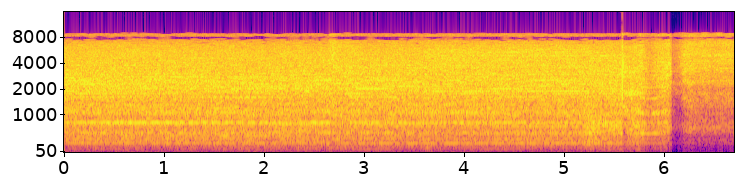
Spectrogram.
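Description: Mori Seiki MV-65B/50 vertical machining center running: a steady whirring hiss with a steady hum in it, which drops away suddenly about six seconds in.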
